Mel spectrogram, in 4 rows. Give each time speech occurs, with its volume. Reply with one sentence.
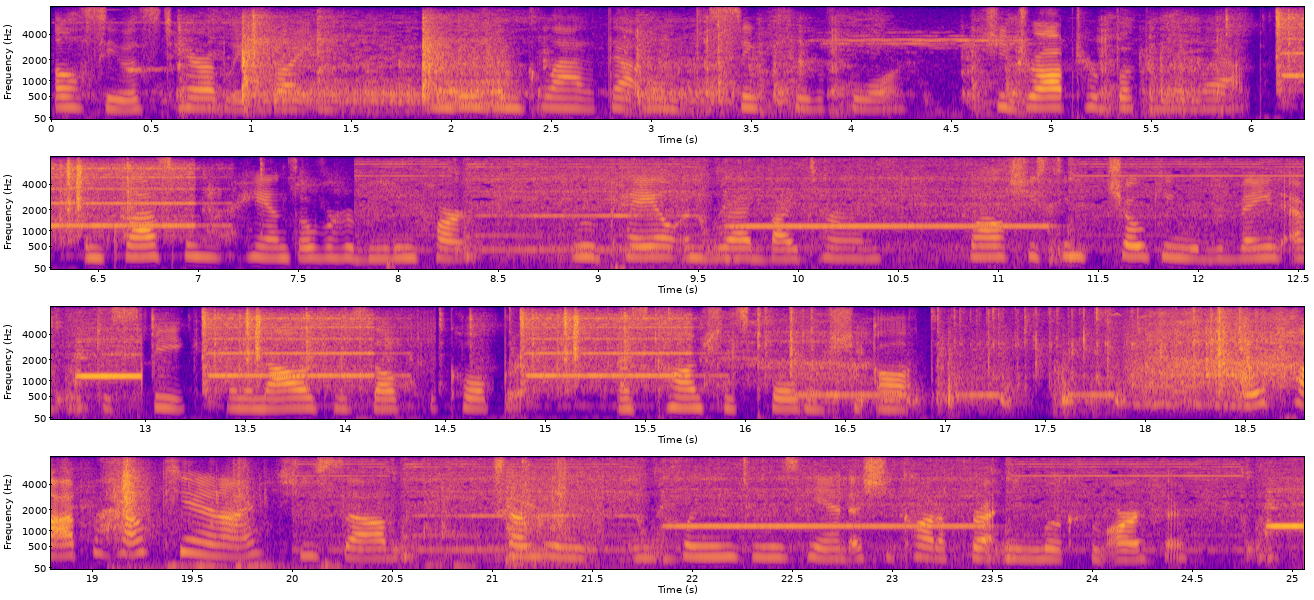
The speech can be heard from 0.0 to 17.1 s, at a steady volume; and from 18.4 to 24.5 s, at a steady volume.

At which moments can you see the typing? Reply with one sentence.
The typing can be heard from 13.9 to 21.6 s.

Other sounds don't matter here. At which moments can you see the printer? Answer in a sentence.
The printer can be heard from 0.0 to 25.0 s.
